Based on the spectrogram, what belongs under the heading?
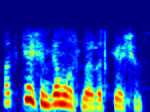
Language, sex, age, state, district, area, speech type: Kashmiri, male, 30-45, Jammu and Kashmir, Bandipora, rural, conversation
